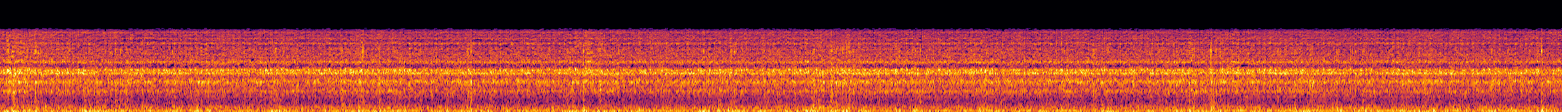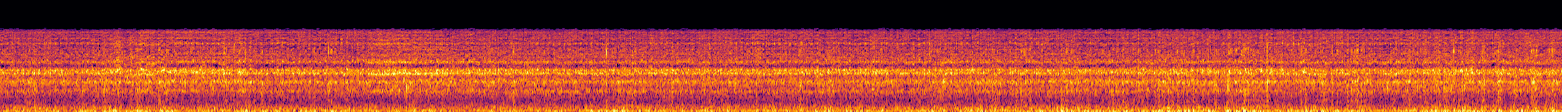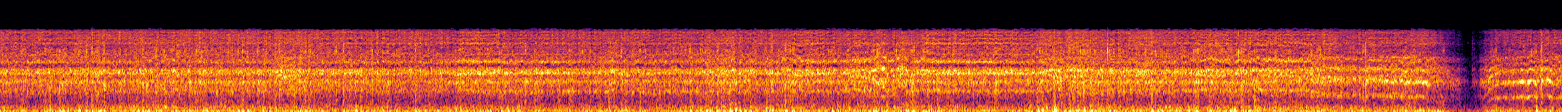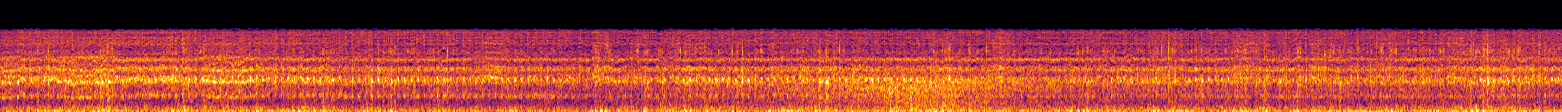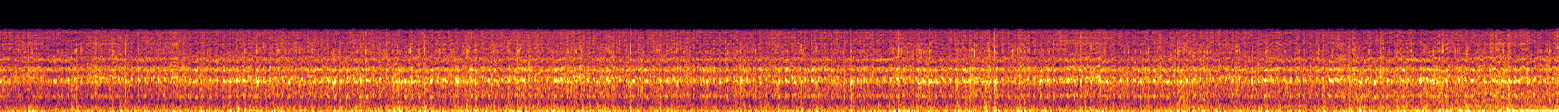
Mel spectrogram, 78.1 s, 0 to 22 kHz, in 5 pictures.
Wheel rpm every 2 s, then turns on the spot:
200, 200, 200, 200, 200, 200, 200, 200, 200, 200, 200, 200, 200, 200, 200, 200, 200, 200, 200, 200, 200, 200, 130, 130, 160, 160, 160, 160, 160, 160, 160, 160, 160, 160, 160, 160, 160, 160, 160.
none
